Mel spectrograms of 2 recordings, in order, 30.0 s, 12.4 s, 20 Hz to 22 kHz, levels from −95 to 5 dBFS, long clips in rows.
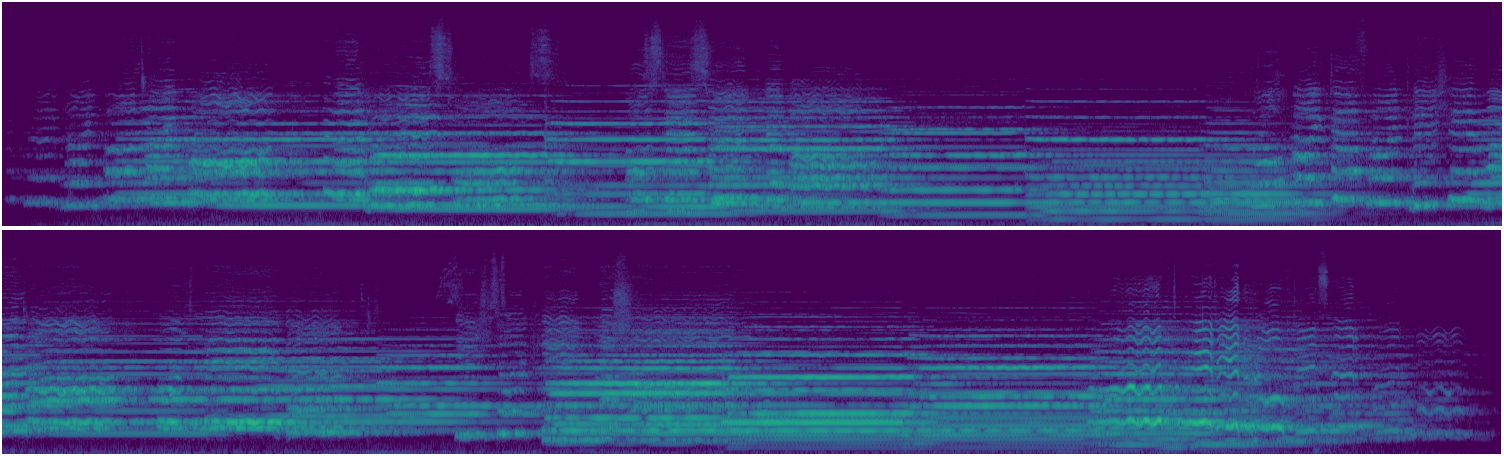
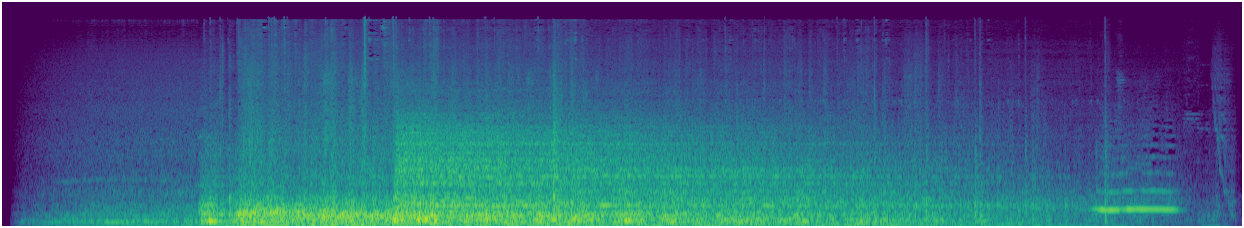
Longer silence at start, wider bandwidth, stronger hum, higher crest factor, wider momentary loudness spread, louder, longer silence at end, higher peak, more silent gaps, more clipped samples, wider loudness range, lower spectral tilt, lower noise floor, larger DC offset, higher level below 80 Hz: second, 0.25 s vs 0.55 s; second, 14 kHz vs 16.5 kHz; neither; about the same, 18 dB vs 18 dB; second, 12 LU vs 21 LU; second, -41 LUFS vs -18 LUFS; second, 0.35 s vs 0.65 s; second, -24 dBFS vs 0 dBFS; neither; neither; second, 9 LU vs 13 LU; second, -3.5 dB/octave vs -8.5 dB/octave; first, -68 dBFS vs -51 dBFS; neither; second, -82 dBFS vs -28 dBFS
